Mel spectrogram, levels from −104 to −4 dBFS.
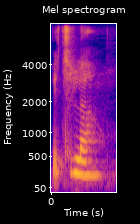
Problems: constant background noise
